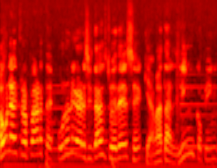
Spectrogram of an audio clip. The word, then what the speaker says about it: Linköping: Da un'altra parte, un'università svedese chiamata Linköping, l'università Linköping, penso che si pronunci così, la Linköping, perché ha la diéresis, le due puntini sopra la O.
